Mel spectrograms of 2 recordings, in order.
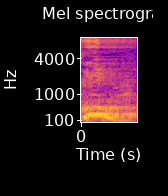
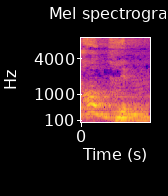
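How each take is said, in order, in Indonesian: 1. Kata ini langsung dimulai dengan konsonan. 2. Ada vokal o ekstra sebelum konsonan. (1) "kalau kita sekarang gin" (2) "orang dulu kan ogin"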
